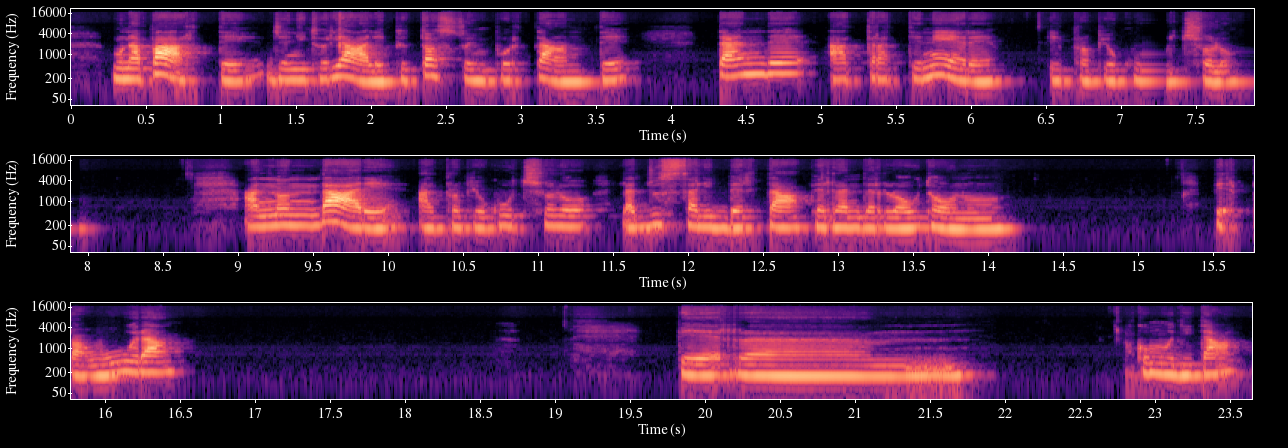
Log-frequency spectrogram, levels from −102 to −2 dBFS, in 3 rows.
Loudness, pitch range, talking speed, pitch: -23 LUFS, 170-195 Hz, 70 wpm, 180 Hz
